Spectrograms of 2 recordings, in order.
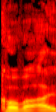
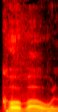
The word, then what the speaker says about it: Koval: I know you were born in Sweden, so do you go Koval or Koal? – I pronounce it Koval. It's been butchered so many times, so, always. But Koval like a V.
